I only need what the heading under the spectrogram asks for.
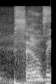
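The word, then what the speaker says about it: Selbii: Yep, Selby. Yes. So it's spelt S-E-L-B-I-I for those people who want to look it up as soon as I start playing the song.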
